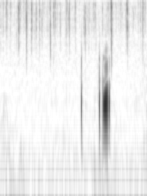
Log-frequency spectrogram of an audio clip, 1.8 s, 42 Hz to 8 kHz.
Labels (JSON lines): {"label": "biophony, knock croak", "recorder": "SoundTrap 300"}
